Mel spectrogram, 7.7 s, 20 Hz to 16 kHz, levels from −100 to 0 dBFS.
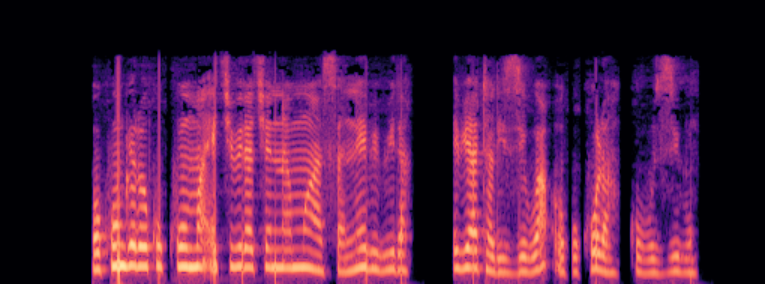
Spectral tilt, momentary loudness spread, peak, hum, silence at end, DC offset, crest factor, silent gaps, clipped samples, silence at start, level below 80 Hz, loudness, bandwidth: -5.5 dB/octave; 15 LU; -2 dBFS; none; 0.7 s; under 0.1%; 16 dB; 4.24-4.51 s, 6.23-6.29 s; under 0.1%; 0.9 s; -48 dBFS; -17 LUFS; 7.8 kHz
